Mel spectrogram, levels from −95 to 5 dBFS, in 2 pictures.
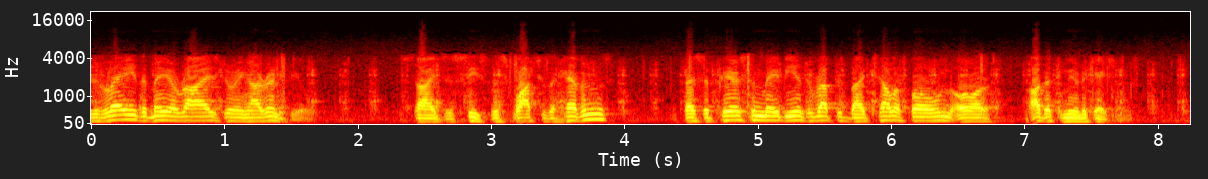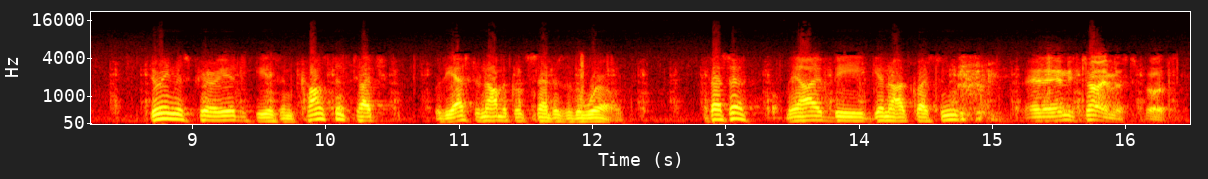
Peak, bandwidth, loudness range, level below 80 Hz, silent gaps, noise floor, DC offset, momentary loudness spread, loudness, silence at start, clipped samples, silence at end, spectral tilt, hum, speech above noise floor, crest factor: -6 dBFS; 7 kHz; 2 LU; -62 dBFS; none; -46 dBFS; under 0.1%; 8 LU; -19 LUFS; 0 s; under 0.1%; 0.1 s; -8.5 dB/octave; none; 27 dB; 14 dB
